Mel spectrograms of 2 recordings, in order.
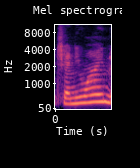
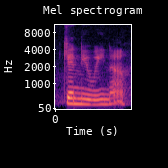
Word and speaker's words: Genuine: be watching it okay should we be calling it genuine or the J genuina genuina yeah that would be the uh the German pronunciation we should probably stick to that it's probably the name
